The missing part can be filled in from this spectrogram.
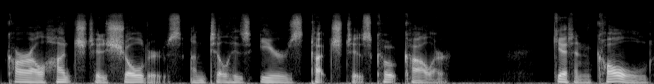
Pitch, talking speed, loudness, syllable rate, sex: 95 Hz, 120 wpm, -20 LUFS, 3.6 syllables/s, male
